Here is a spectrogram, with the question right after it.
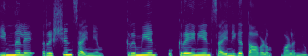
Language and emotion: Malayalam, neutral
